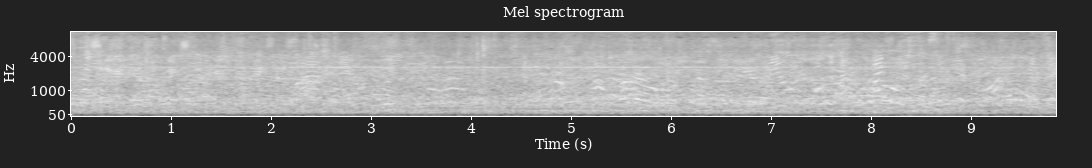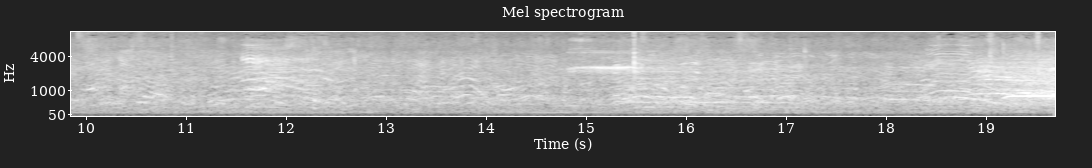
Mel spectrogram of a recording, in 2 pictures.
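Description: Men shout to each other on a playing field.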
